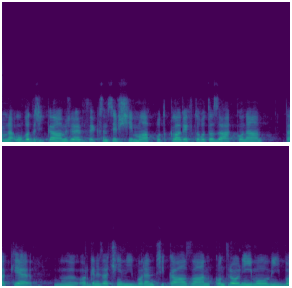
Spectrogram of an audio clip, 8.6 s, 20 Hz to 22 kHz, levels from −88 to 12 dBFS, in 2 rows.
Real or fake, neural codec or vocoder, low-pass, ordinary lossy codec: fake; codec, 16 kHz, 4.8 kbps, FACodec; 7.2 kHz; Opus, 24 kbps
